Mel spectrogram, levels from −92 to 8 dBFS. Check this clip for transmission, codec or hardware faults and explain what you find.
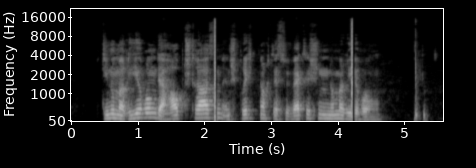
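There are two wireless microphone squelch dropouts in this speech clip. The first runs from 2.14 to 2.20 s, just before "entspricht noch der sowjetischen", with the output muted for about 26 ms. The second runs from 4.19 to 4.27 s, right after that same phrase, with a mute of about 40 ms. In both, the FM radio link fades, a short rise of hiss comes through, and then the receiver's squelch shuts the output into a near-silent hole before the voice comes back.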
